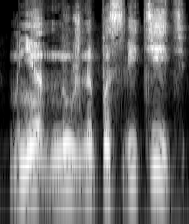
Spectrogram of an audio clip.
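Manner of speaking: slow, squeezed high voice; strained voice. A narrator's reading. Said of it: "сдавленно проговорил Джипа". (сдавленный голос)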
